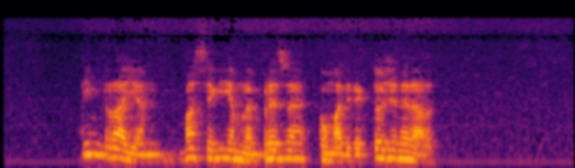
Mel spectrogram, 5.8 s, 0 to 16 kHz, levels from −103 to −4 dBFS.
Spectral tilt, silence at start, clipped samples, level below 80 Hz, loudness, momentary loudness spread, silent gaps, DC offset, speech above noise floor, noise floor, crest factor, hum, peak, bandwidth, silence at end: -8 dB/octave; 0.8 s; under 0.1%; -58 dBFS; -26 LUFS; 7 LU; none; under 0.1%; 40 dB; -65 dBFS; 18 dB; none; -10 dBFS; 11.5 kHz; 1.4 s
